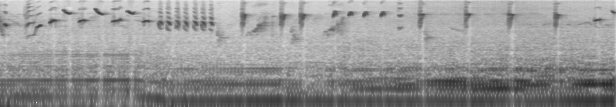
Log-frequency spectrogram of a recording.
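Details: Olive-backed sunbird song in the 'tembakan' style, played as a lure: bursts of very fast high trills give way to scattered sharp upslurred notes, over a steady low hum.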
